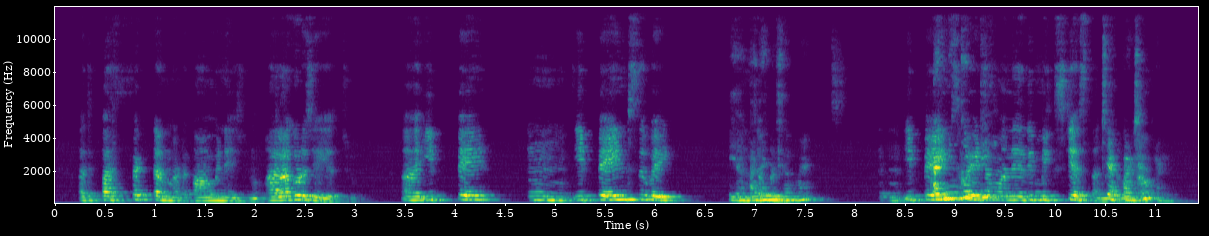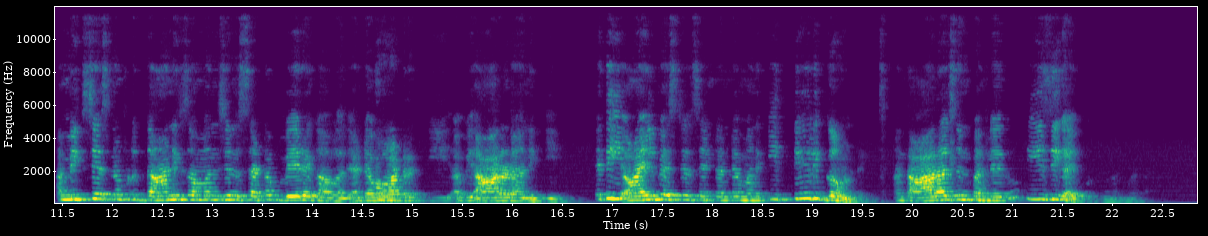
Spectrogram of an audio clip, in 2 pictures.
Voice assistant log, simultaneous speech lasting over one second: none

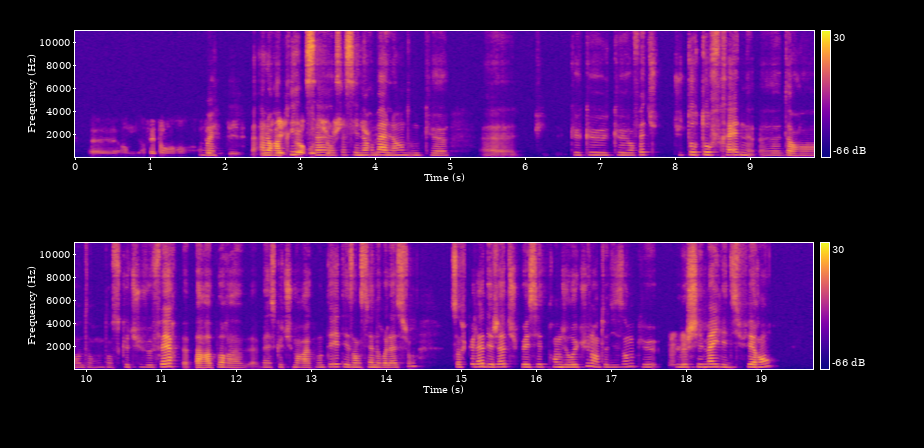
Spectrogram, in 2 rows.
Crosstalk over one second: present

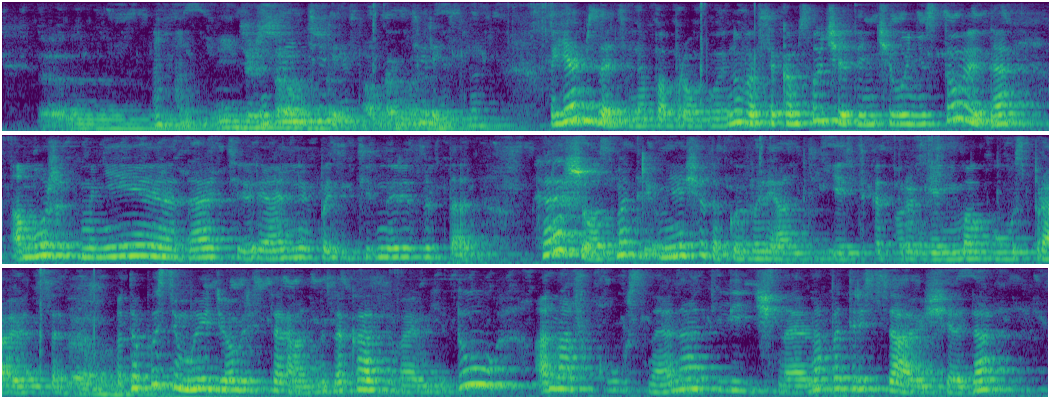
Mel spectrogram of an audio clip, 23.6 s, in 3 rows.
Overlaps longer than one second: present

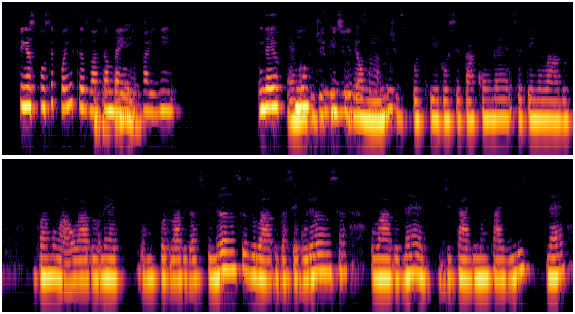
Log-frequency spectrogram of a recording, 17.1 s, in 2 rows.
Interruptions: present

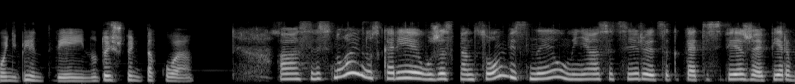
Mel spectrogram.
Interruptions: none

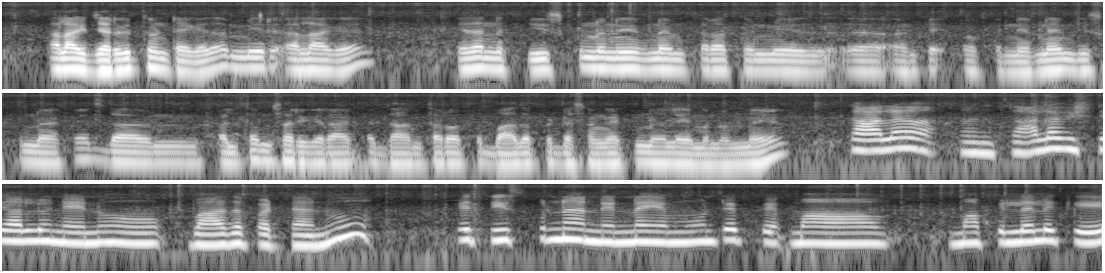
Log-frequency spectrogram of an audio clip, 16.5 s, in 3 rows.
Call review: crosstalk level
none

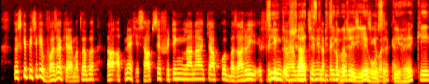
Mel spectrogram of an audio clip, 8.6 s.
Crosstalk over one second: present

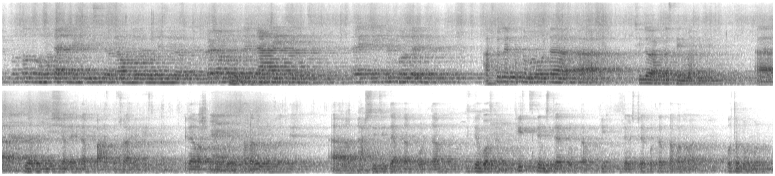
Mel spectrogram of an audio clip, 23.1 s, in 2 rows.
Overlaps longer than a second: none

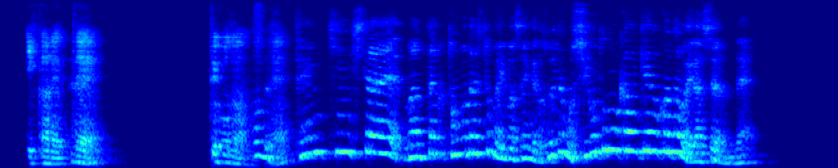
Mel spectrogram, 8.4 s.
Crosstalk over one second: none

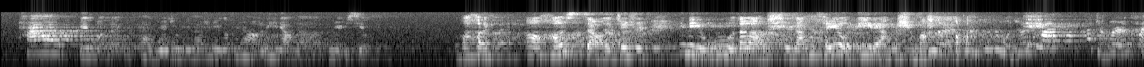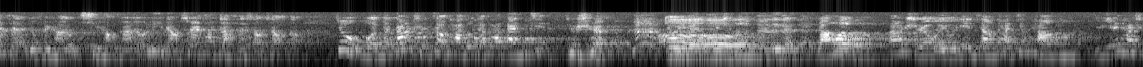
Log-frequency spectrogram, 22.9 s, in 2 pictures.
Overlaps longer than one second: present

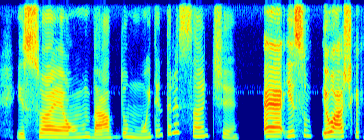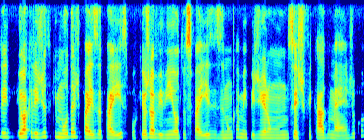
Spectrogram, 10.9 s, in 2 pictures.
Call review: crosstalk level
none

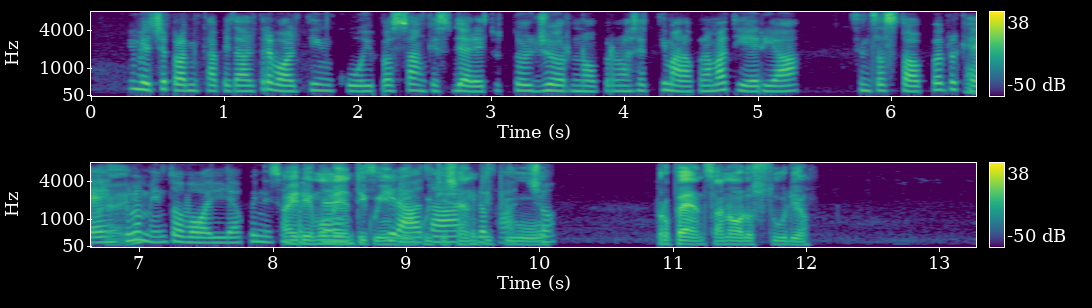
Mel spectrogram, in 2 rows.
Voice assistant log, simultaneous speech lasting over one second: present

